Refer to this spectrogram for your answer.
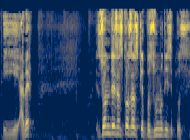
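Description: Joking Mexican priest on radio. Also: male voice, fairly high pitch, sing-song, a little slow, faint music behind. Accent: rural central Mexican. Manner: rambling, joking, many fillers. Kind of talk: casual radio talk, storytelling. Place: retreat house.

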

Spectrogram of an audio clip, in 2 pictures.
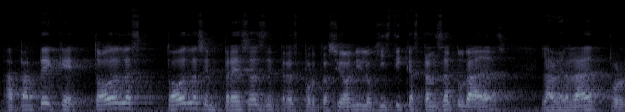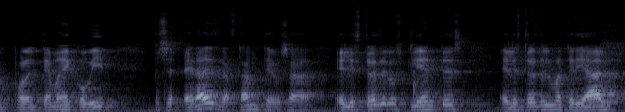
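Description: A man's voice: medium pitch, moderate pace. A man hosting a casual podcast, talking emphatically and repeating key words for stress. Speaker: podcast host. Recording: roomy echoing room.

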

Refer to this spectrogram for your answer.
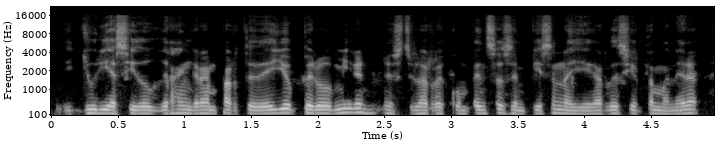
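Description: A Mexican man hosts a livestream in a casual, conversational way. His pitch sits in a normal male middle range, and he speaks in slangy, thankful phrases, addressing his viewers directly. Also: level tone, fast talker, a little mellow, dry recording. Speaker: livestream channel host.

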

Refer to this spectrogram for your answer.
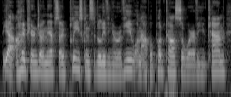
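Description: A man's voice: a little high, steady tone, racing, a bit bright. A young man hosting a podcast, chatting casually with plenty of fillers and laughs. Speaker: podcast host. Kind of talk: casual chat.

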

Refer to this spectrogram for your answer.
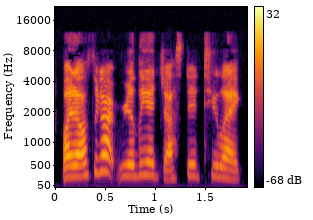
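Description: A young woman chatting casually as a student podcast host, her voice a touch high. She fills her sentences with "like" and easy asides. The sound is dry and close, with no room around it. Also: animated, fast, clear, resonant tone, no room sound. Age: young adult. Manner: chatty, heavy use of "like" fillers. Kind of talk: casual chat.

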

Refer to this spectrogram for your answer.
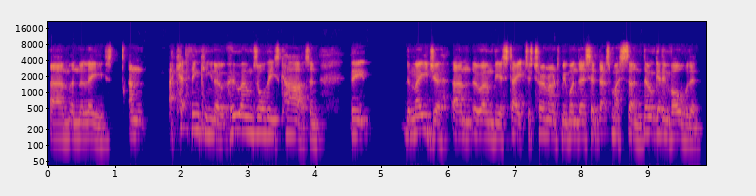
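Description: An English man in his fifties talks as a podcast guest. He tells his stories in a rambling, hesitant way, full of ums. His voice sits slightly high and sounds dull and lo-fi. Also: moderate pace. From England. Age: 50s. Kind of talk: storytelling in a podcast interview.

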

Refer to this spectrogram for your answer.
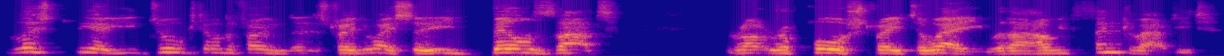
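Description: A man's voice: sits high, fast, a little mellow, slightly rough, poor audio. A man with a Stoke-on-Trent accent chatting casually on a podcast, emphatic and repeating his points with plenty of "you know".

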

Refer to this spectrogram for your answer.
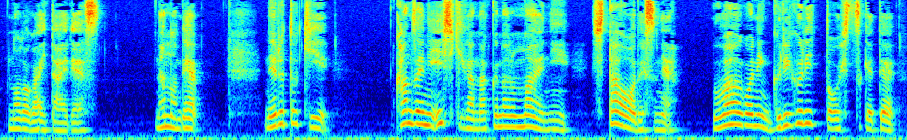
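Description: A woman's voice: mid-range voice, darkish tone. A woman teaching English pronunciation, explaining politely step by step and whispering example words to model them. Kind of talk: explanatory lesson talk.

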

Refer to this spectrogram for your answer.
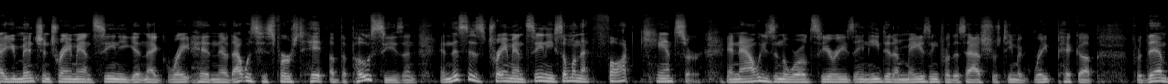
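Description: An enthusiastic young man talks sports on a campus radio show. His voice sits at a middle pitch, and he strings stats and trivia together with eager energy. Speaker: sports talk host. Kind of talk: casual sports talk radio.

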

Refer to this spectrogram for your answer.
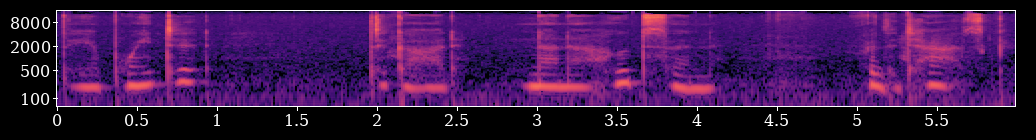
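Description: A woman hosting her own channel, reading a short story aloud in a soft, steady whisper. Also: mid-range voice, slow, a little hiss or hum.

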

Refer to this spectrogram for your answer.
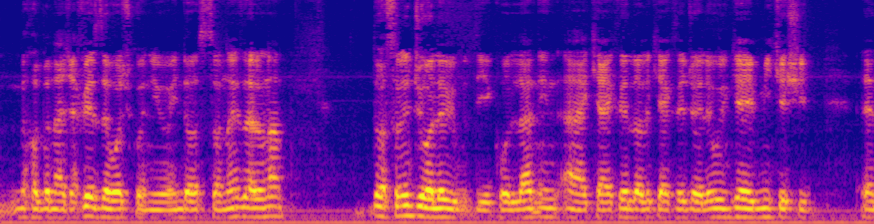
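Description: A man's voice: fairly low pitch, a little mellow. Casual guy reviewing a tv series, rambling, lots of uhs, a bit far from the mic. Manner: chatty, many fillers.

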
